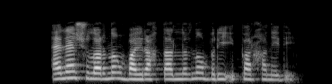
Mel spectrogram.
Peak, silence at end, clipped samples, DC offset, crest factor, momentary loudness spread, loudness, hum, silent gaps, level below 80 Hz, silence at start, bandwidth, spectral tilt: 0 dBFS; 0.4 s; under 0.1%; under 0.1%; 20 dB; 12 LU; -19 LUFS; none; none; -72 dBFS; 0.5 s; 7.8 kHz; -3 dB/octave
